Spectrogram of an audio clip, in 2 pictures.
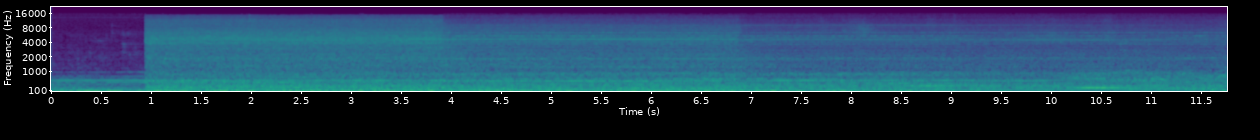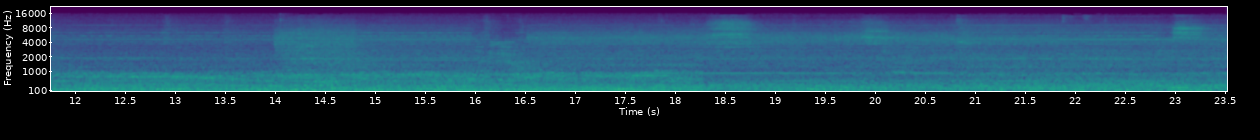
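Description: A steady, noisy rumble, heavy in the low end for roughly the first ten seconds, then thinner, with a few faint held tones above it.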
